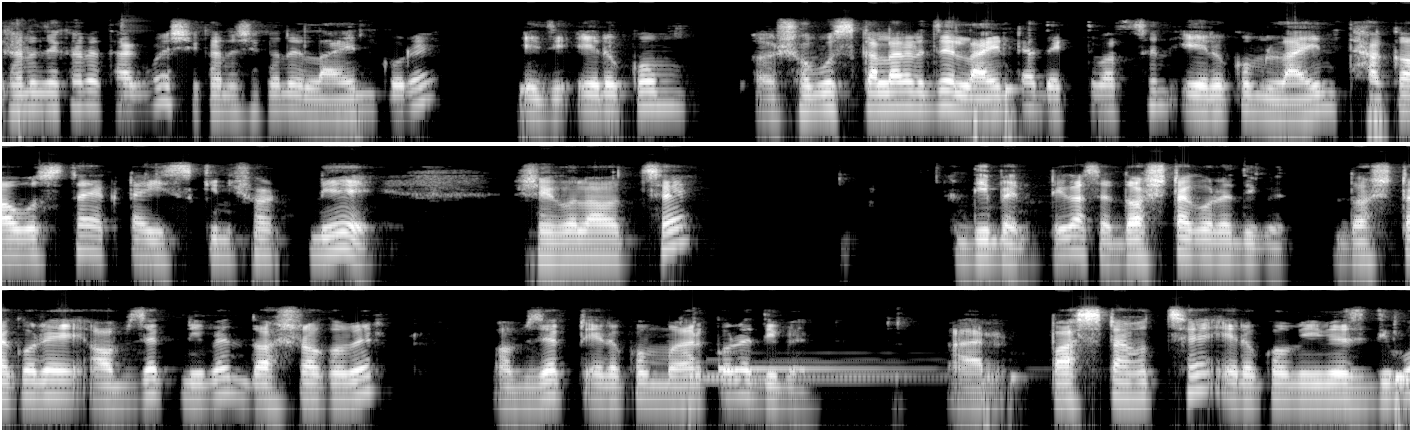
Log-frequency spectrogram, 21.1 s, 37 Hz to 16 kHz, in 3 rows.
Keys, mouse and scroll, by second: 0.2 ctrl+z, 2.7-5.7 alt+scroll up 1.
